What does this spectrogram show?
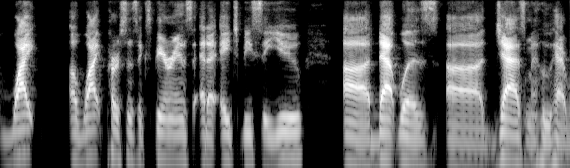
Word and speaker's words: HBCU: I mean, from what I can tell, I knew I was saying it wrong. It's HBCU.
